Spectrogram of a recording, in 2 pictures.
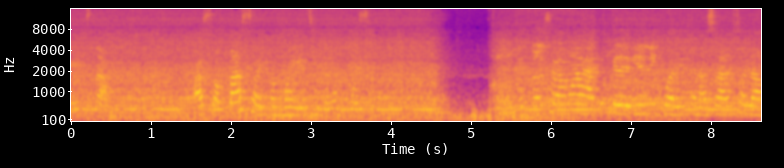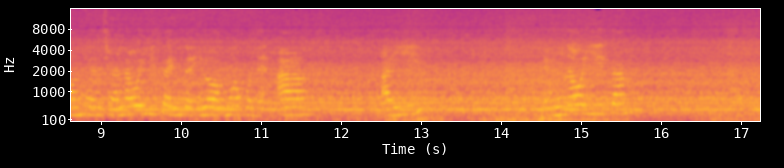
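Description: Electric countertop blender running steadily, blending a salsa of tomato, onion and jalapeño. The sound cuts out briefly about five seconds in, then carries on.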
